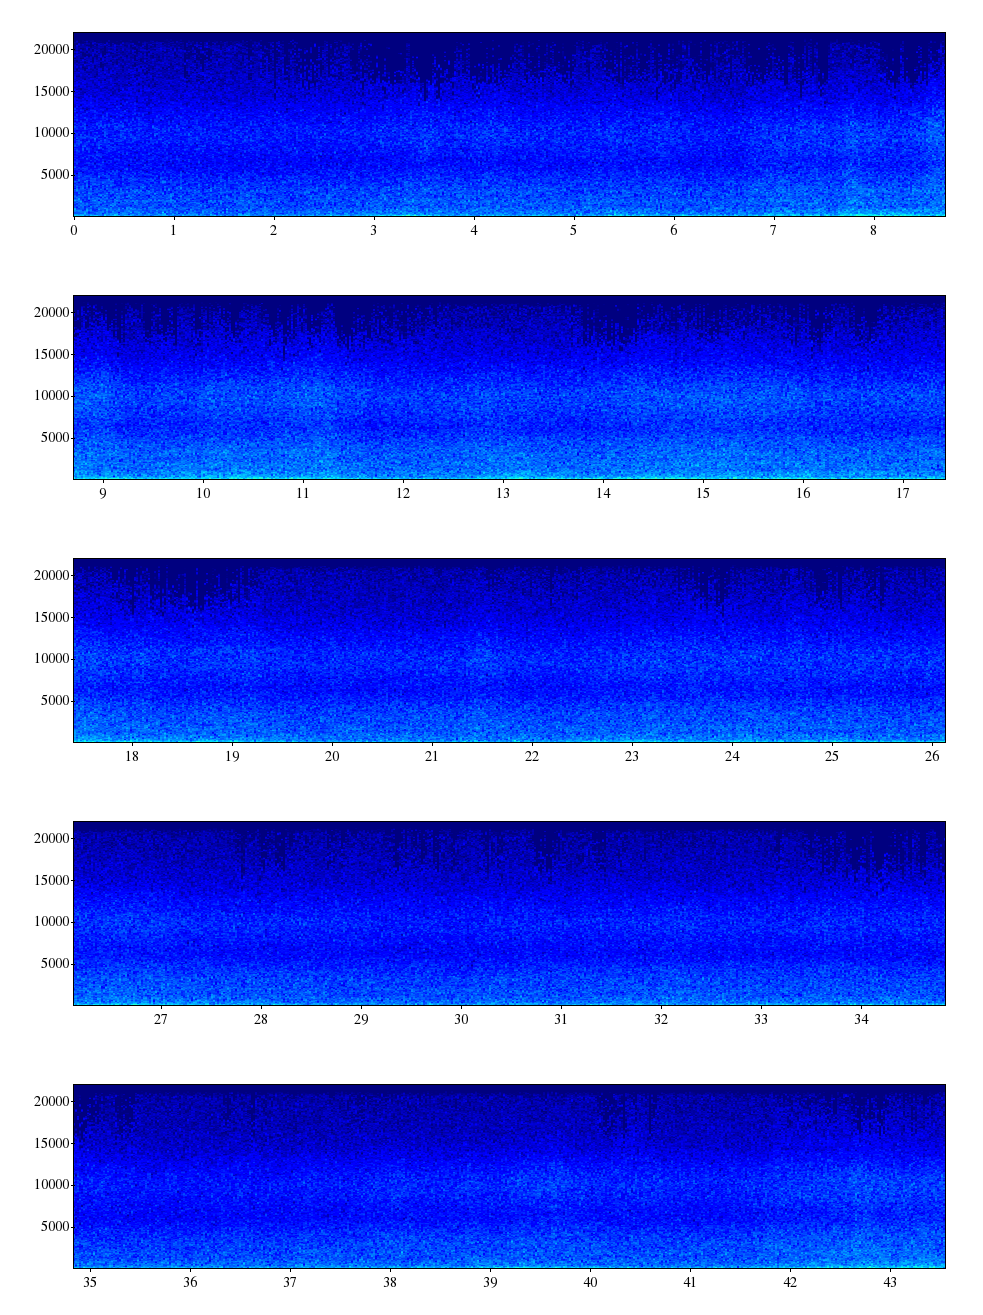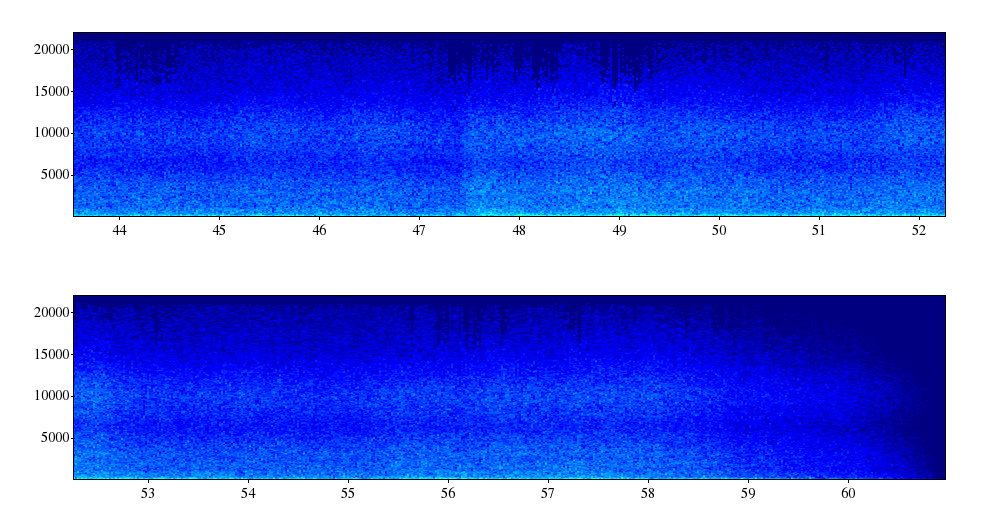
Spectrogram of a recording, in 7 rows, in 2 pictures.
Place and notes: On the coast, hiding in the Rocks, Sound of the waves
Zoom H2n MS +XY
